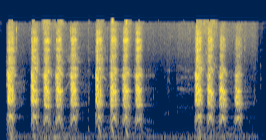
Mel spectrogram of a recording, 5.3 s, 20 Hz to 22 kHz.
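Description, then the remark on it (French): A Tibetan spaniel barks sharply, firing off three quick bursts of about four high yaps each, separated by short pauses, with no voices. “Critique numéro 3, c'est toujours du tibétain, mais vous l'auriez remarqué puisque vous le parlez couramment, mais là c'est de l'épagnol tibétain.”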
